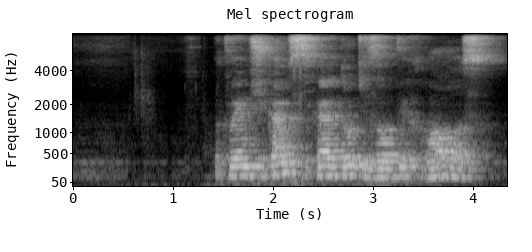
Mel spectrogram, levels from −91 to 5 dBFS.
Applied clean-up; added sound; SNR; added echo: neural separator model SepFormer DNS4.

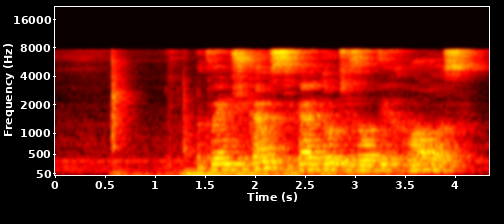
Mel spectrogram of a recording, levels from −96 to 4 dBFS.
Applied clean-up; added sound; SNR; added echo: none; Sliding door; 13 dB; reverberation time 0.6 s.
